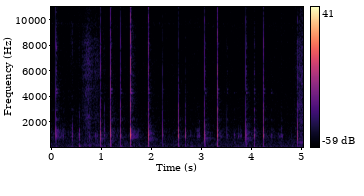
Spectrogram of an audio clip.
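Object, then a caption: Hard plastic toothbrush travel case. Long nails tap along the top of a closed, elongated hollow hard-plastic toothbrush travel case held horizontally. The result is a quick, uneven run of sharp, dry clicks with a hollow mid tone around 950 Hz and a bright edge. Each tap dies away almost instantly, with faint soft noise between the taps.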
